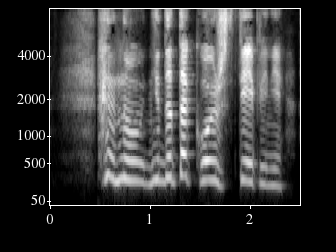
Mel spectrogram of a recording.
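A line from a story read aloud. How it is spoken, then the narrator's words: Laughing. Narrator (Russian): рассмеялся незнакомец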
